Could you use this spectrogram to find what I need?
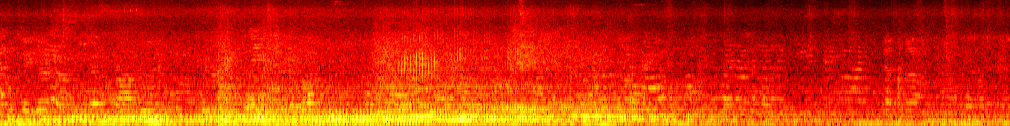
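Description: A crowd of men and women chatter loudly all around, close by.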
